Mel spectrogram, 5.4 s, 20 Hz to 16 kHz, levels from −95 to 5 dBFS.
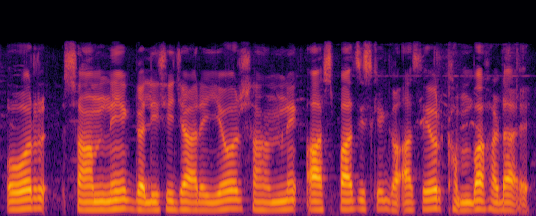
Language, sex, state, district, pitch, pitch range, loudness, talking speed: Hindi, male, Uttar Pradesh, Saharanpur, 140 Hz, 130-145 Hz, -18 LUFS, 200 wpm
